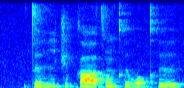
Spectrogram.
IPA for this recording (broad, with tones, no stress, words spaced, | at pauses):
te˨ɣi˦˨t͡ʃɪ˦ kaː˨t͡sũ˦kʰɪ˨βɔ˨ kʰɪ˦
